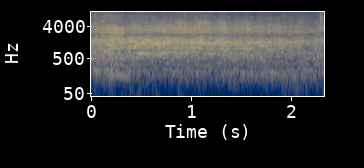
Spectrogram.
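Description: Audience laughing together: a burst of laughter that comes in right at the start and carries on steadily.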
